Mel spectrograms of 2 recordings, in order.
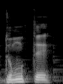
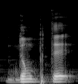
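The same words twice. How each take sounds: First: No p sound is heard before the t. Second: A p sound is heard before the t. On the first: The speaker calls it right. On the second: The speaker calls it wrong.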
